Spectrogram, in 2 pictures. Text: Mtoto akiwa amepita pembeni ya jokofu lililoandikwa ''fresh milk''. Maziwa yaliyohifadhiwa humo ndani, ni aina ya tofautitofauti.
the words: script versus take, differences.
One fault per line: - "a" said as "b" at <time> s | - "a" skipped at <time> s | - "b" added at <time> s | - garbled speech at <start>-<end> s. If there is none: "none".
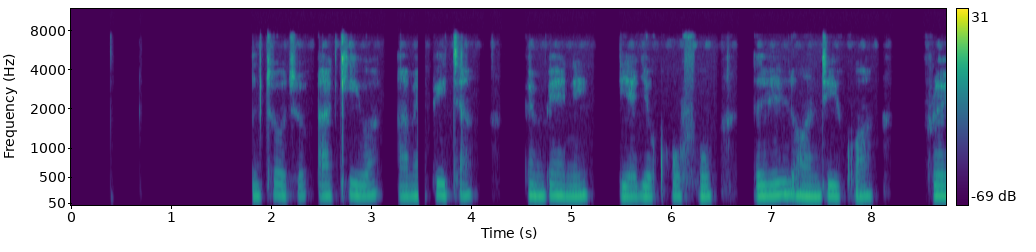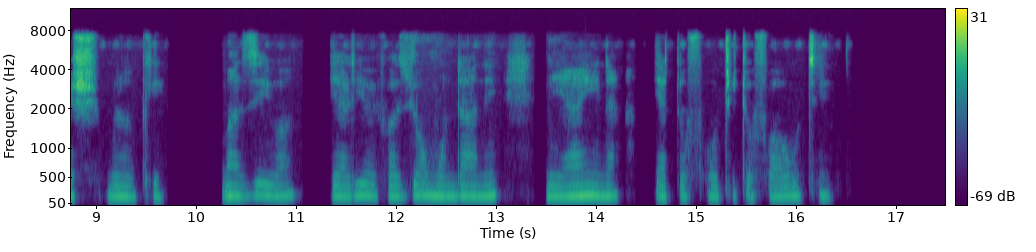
- "ya" added at 13.7 s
